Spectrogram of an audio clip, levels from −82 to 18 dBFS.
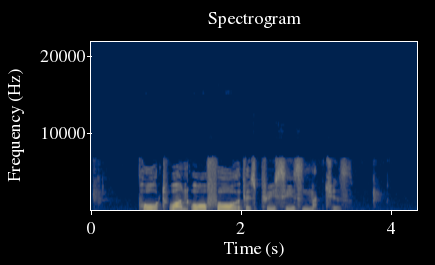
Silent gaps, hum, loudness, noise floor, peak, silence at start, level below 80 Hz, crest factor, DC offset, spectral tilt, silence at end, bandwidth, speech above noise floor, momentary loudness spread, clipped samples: none; none; -25 LUFS; -70 dBFS; -6 dBFS; 0.65 s; -82 dBFS; 20 dB; under 0.1%; -4 dB/octave; 0.95 s; 7.2 kHz; 45 dB; 17 LU; under 0.1%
